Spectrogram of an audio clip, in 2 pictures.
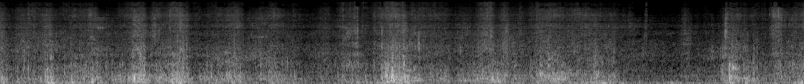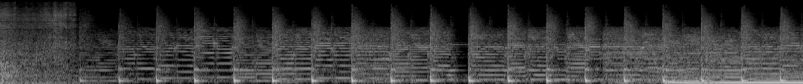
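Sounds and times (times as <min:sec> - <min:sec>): snow scraping and brushing: 0:00.0 - 0:09.0.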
